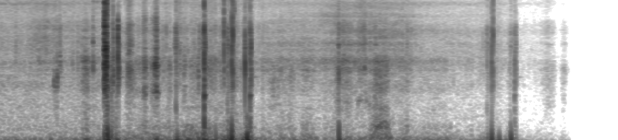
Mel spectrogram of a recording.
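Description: Wind rumbling on the action camera's microphone, with a run of sharp knocks and clacks between about one and five seconds in. The sound cuts out entirely shortly after five seconds.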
